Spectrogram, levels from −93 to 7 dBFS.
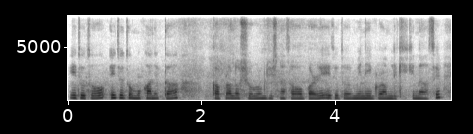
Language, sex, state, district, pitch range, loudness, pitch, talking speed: Nagamese, female, Nagaland, Dimapur, 210-235 Hz, -18 LUFS, 215 Hz, 175 wpm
